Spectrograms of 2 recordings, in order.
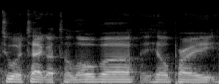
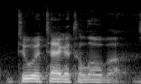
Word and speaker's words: Tua Tagovailoa: I got Tua Tagovailoa. He's going to claim that. – You actually said his name right.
